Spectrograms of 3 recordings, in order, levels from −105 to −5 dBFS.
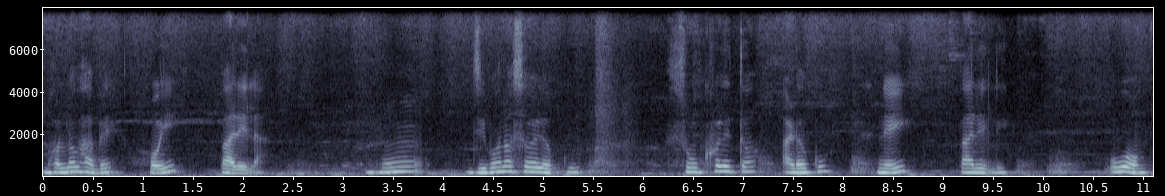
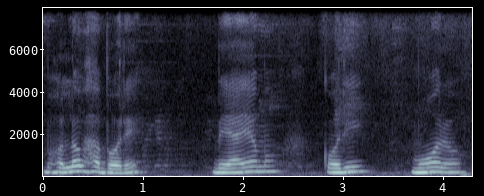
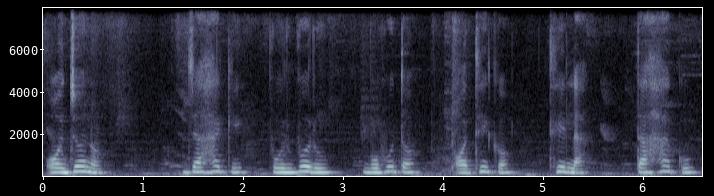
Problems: none marked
